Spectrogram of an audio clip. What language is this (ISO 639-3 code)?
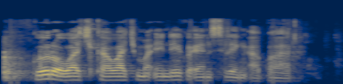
luo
